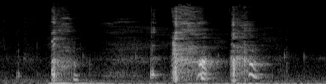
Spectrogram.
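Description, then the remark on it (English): Several harsh, forceful coughs in close succession, loud, with a rough throaty edge and short pauses between bursts, caused by the density of smoke being inhaled. “It's just because of the density of the smoke. I think is why I am coughing so hard.”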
